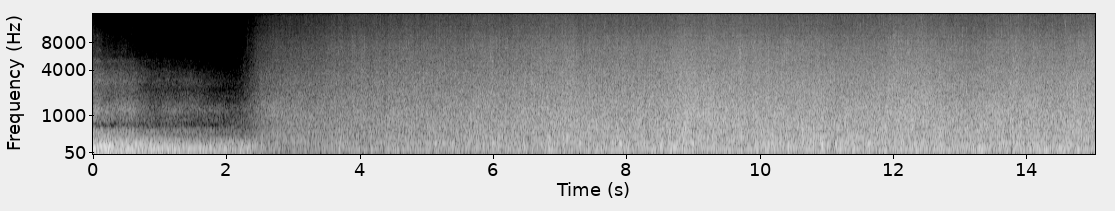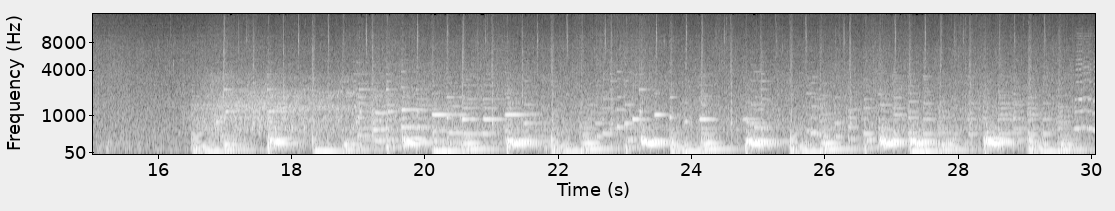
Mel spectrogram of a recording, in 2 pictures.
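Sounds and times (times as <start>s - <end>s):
wind: 0.0s - 30.0s
river water rushing: 2.5s - 30.0s
music: 16.5s - 30.0s.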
